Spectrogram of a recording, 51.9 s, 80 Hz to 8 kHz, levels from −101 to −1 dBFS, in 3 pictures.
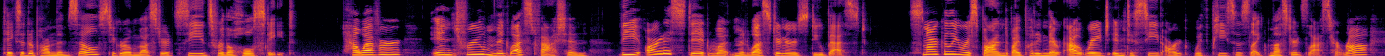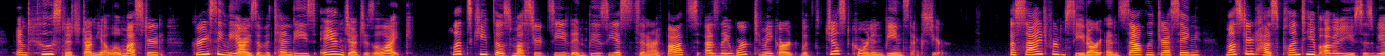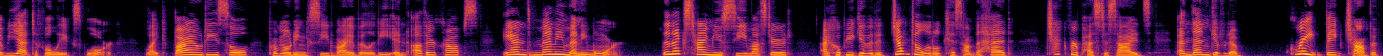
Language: English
